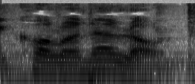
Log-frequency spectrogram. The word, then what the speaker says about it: colonel: They replaced the R in coronel with an L, but kept the R sound and dropped the pronunciation of the second L and pronounced it colonel as in colonel.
